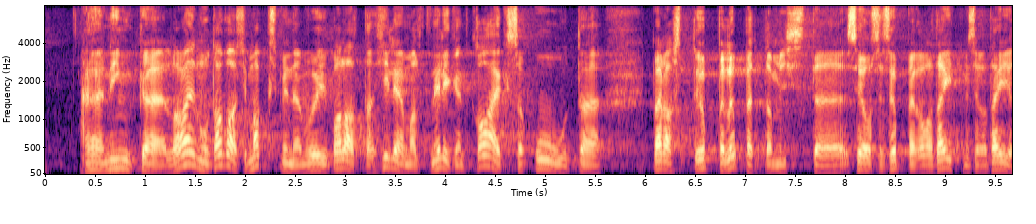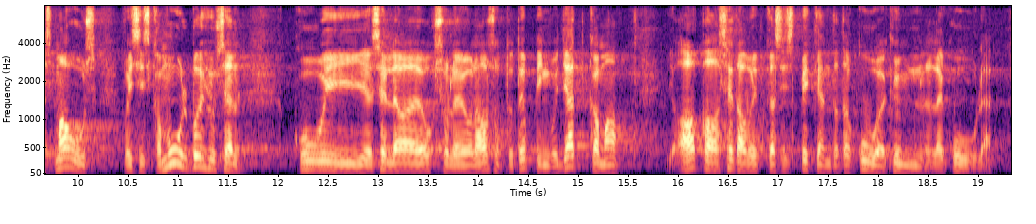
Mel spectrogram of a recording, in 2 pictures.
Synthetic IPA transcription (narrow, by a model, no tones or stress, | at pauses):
niŋɡ̥lɑenut̪ɑɡ̥ɑsimɑksmine̞vɤjpɑlɑt̪ːˑɑhilʲjemɑlt̪ne̞lʲike̞nd̪̥̚kɑɦe̞ksɑkuːd̪̥ | pæɾɑst̪ɤpːe̞lɤpːˑe̞t̪ːˑɑmist̪se̞o̞se̞sɤpːe̞kɑvɑt̪æjt̪ˑmise̞ɡ̥ɑt̪æjːesmɑɦus | vɤjsiːskɑmuːlpɤɦjuse̞l | kujse̞lːe̞ɑjjɑjo̞ːksule̞jo̞le̞ɑsut̪ːˑud̪̥ɤpːiŋɡujd̪̥jæt̪kɑmɑ | ɑɡ̥ɑse̞d̪̥ɑvɤjb̥̚kɑsiːspikːˑe̞nd̪ɑd̪̥ɑkuːe̞kymnnelekuːlḛ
